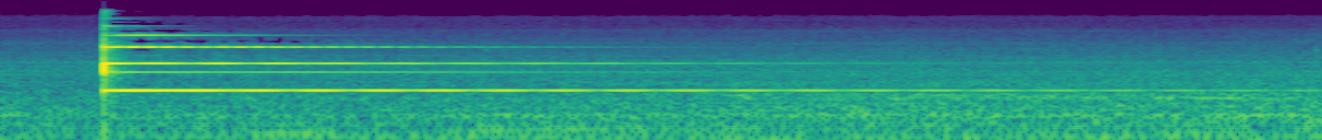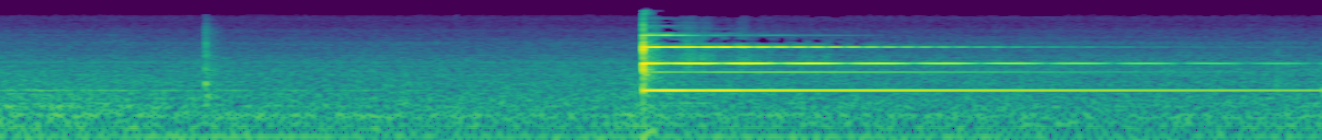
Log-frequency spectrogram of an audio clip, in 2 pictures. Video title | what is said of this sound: 🎎 Buddhist Altar Bell Set - Authentic Japan Buddhism Rin | I hope that you can hear the resonance uh that this Bell has it's a very lovely tone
